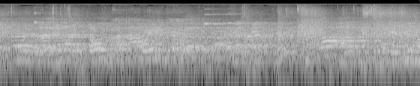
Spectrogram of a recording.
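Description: Several young people's voices chattering and calling out over each other in a large, echoing sports hall, with a few sharp knocks.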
